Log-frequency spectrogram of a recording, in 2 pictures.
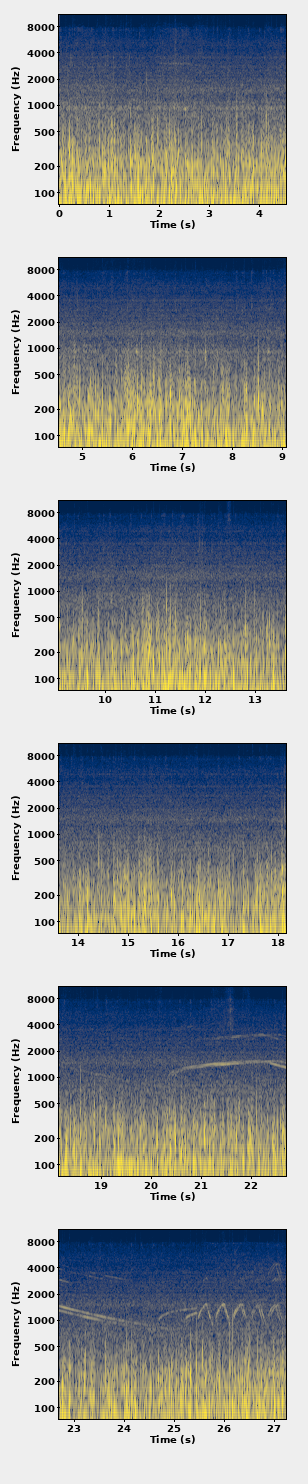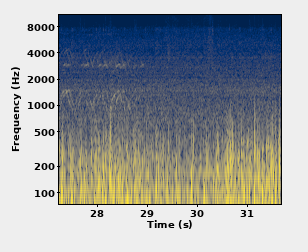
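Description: Steady low road and wind rumble inside a car. About two-thirds of the way in, a distant emergency siren joins it with one slow rising-and-falling wail, then switches to a fast yelp.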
